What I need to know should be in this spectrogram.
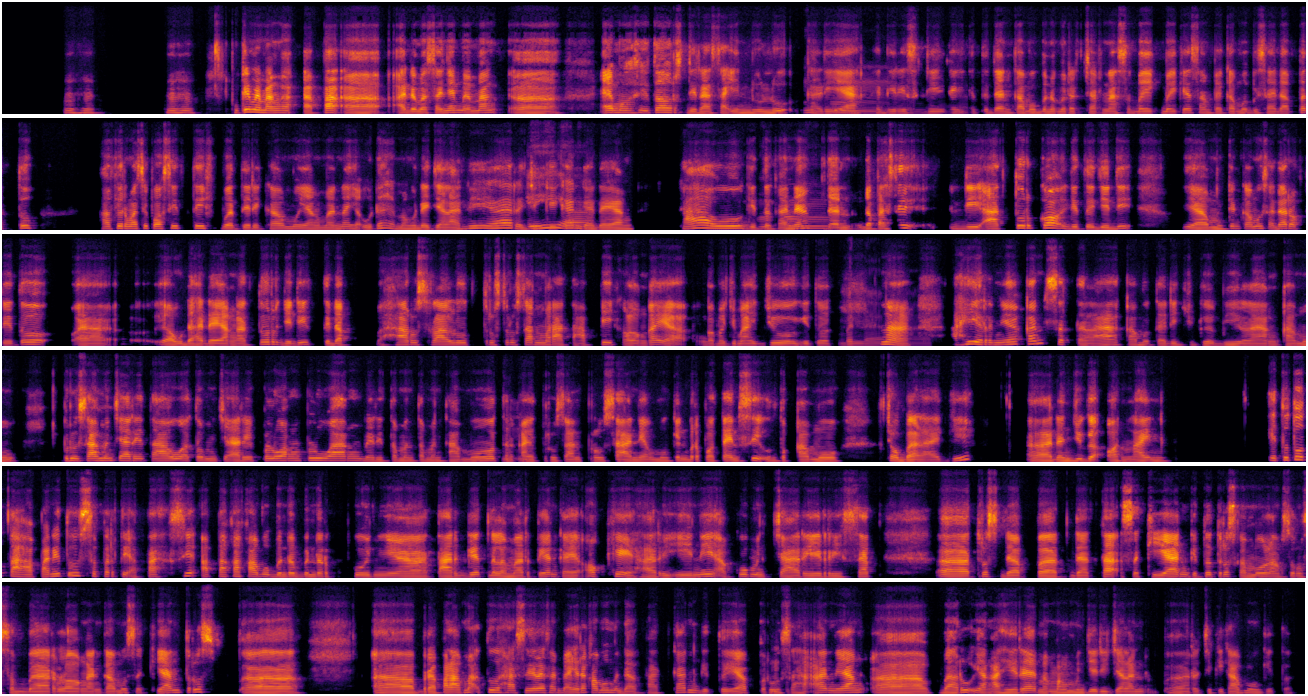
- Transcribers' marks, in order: none
- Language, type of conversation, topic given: Indonesian, podcast, Bagaimana cara Anda biasanya bangkit setelah mengalami kegagalan?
